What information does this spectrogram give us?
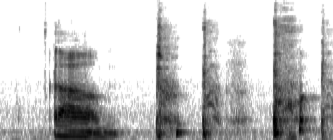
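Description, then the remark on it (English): A voiced throaty groan is followed by a series of four short, sharp human coughs spaced unevenly over a few seconds, fairly loud against a quiet background. “I guess I coughed, so I apologize if you heard that.”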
